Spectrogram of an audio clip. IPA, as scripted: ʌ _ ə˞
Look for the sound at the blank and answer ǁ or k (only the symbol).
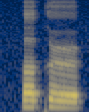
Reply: k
